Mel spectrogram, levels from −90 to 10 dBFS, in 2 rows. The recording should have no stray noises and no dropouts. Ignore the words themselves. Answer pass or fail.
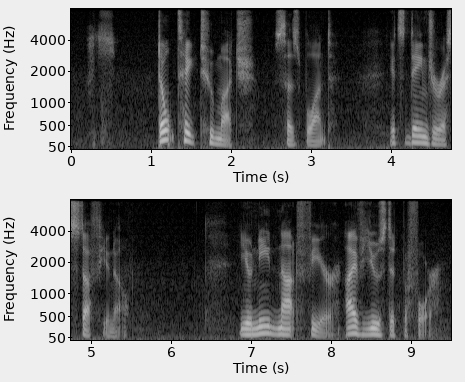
fail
